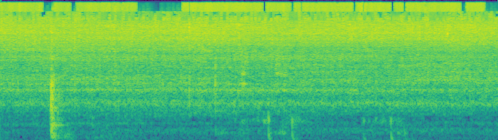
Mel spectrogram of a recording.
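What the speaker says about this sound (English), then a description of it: "I have it on a medium-high heat. And I'm going to braise this meat." Meat sizzles steadily in a pan over medium-high heat, a continuous close frying hiss with small crackles and a brief clatter near the start, no voices over it.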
